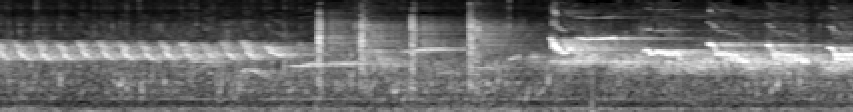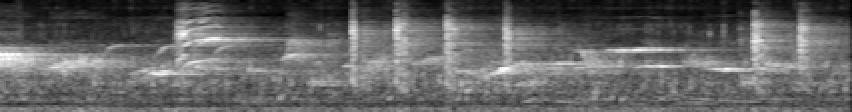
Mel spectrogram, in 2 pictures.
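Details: White-rumped shama opening with a fast buzzy trill, then jumbled chattering and whistled notes broken by sharp loud clicks.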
